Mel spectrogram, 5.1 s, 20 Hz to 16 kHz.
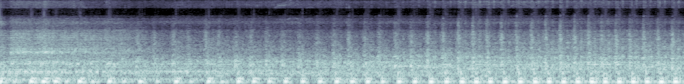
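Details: TVS Apache RTR 200 4V motorcycle, after an engine rebuild replacing the parts that caused the earlier growling noise. Steady low thumping idle, even and settled with no tapping or rattle; running healthy and ready for delivery.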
